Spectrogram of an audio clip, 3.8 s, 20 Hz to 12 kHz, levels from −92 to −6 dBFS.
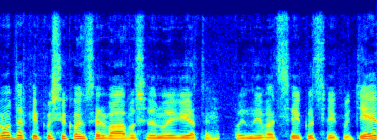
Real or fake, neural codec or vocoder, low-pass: fake; codec, 44.1 kHz, 3.4 kbps, Pupu-Codec; 10.8 kHz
